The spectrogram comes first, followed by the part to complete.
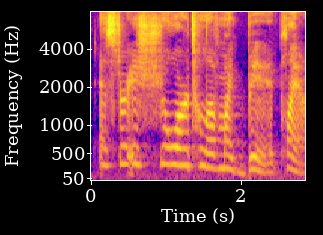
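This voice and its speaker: Using a put-on character voice, a woman speaks in a high pitch at a fairly slow pace. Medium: read story.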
